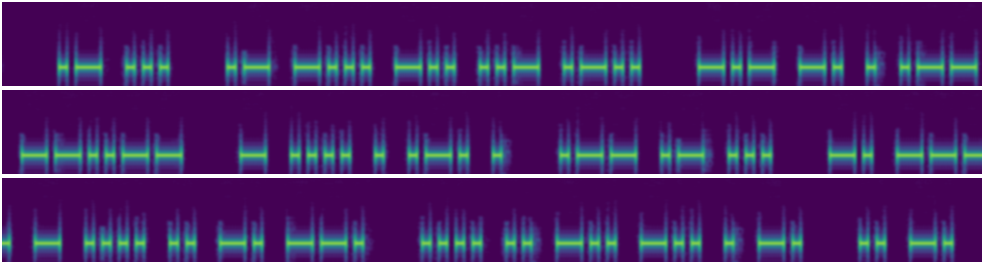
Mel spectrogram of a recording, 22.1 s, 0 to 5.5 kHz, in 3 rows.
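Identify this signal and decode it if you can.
Morse code, heard as a keyed tone, about 19 wpm, 600 Hz. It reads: AS ABDUL KNEW, THERE WAS NOTHING HIDDEN IN
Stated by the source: Morse code at 19 wpm from CW med Gnister, reading Ken Follett's novel Never in English.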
